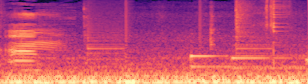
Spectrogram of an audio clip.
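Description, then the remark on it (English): Steady low road and engine rumble fills the cabin of a moving car on a trip, loud and continuous, with a brief bit of voice over it. “I don't have my launches list this week because I'm in a car”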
